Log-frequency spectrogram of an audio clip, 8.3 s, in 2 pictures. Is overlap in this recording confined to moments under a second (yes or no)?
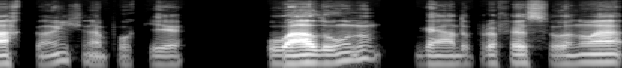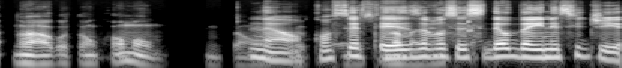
no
